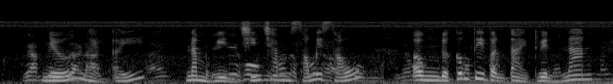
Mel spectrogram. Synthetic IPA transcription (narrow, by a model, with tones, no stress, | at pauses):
ɲəː˨˦ŋa˨˩jʔə˨˦j | na˧mːo˨˩t̚ŋi˨˩nt͡ɕi˨˦nt͡ɕa˧msa˨˦wmɨ˧əjsa˨˦w | ʔə˧wŋ͡mɗɨ˨˩əkːə˧wŋ͡mt̪i˧və̰˧˨nt̪aː˧˩jt̪ʰwḭ˨˩ənːaː˧n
